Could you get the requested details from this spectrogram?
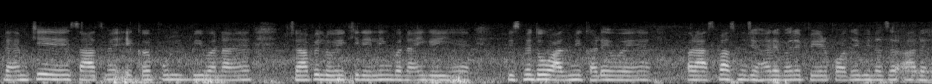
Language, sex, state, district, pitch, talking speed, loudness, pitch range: Hindi, female, Chandigarh, Chandigarh, 210 Hz, 210 wpm, -16 LUFS, 205-215 Hz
